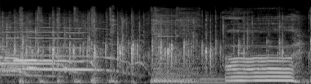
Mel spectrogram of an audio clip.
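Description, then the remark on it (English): A crowd claps and cheers loudly for JBTV for a few seconds, with steady hand-clapping noise under sustained whoops and shouted voices that rise and hold toward the end. “Real quick, make a round of applause for JBTV, huh?”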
